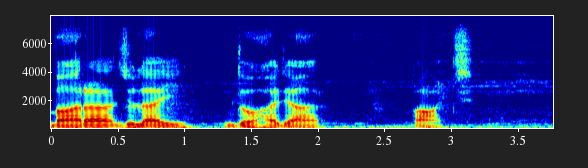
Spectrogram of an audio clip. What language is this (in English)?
Urdu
